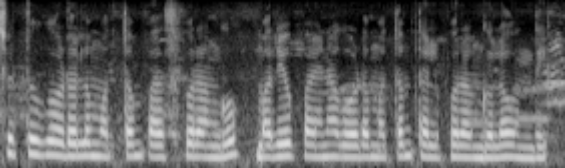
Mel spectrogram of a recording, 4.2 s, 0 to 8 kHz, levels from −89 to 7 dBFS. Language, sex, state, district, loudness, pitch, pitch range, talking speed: Telugu, female, Telangana, Mahabubabad, -13 LUFS, 215 Hz, 210-225 Hz, 170 wpm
